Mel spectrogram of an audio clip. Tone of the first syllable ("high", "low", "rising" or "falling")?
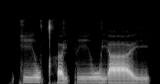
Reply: high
